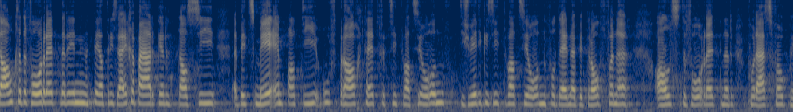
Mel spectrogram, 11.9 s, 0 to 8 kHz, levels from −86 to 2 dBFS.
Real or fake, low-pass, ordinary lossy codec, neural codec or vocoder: fake; none; none; codec, 16 kHz, 4 kbps, FunCodec, trained on Chinese and English, 50 frames a second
